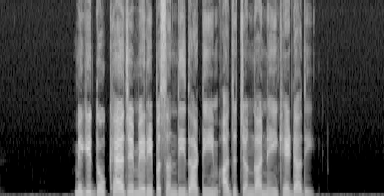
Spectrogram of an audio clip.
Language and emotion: Dogri, sad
